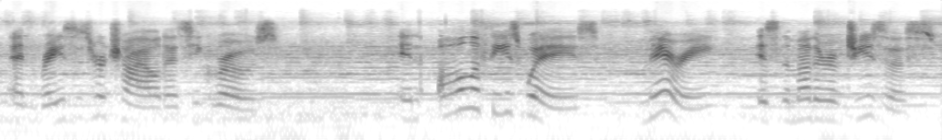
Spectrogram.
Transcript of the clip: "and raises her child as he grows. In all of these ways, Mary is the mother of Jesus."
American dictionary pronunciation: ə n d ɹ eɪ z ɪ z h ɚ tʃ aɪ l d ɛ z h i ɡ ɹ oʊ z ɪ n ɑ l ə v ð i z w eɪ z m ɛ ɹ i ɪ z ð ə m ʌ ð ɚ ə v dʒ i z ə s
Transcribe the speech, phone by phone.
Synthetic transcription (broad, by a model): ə n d ɹ eɪ z ɪ z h ɚ tʃ aɪ l d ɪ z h i ɡ ɹ oʊ z ɪ n ɑ l ə v ð i z w eɪ z m ɛ ɹ i ɪ z ð ə m ʌ ð ɚ ə v dʒ i z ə s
